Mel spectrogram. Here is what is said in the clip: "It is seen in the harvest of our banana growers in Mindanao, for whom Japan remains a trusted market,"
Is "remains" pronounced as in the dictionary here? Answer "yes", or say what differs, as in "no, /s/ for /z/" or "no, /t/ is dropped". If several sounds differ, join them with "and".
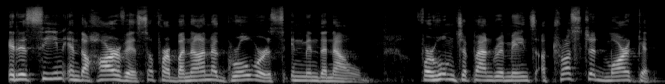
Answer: no, /s/ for /z/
